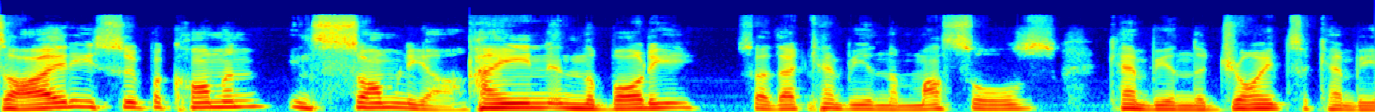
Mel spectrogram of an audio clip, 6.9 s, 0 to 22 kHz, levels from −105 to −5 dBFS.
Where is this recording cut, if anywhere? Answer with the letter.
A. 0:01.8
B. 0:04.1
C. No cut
A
